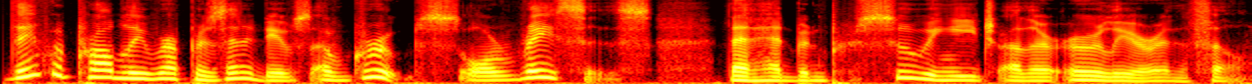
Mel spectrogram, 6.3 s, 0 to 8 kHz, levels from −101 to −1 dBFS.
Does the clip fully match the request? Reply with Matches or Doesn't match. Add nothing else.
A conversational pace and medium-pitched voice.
Matches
